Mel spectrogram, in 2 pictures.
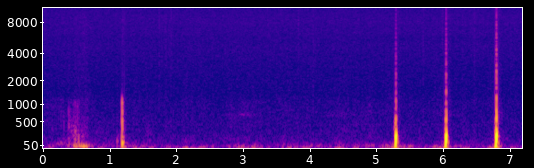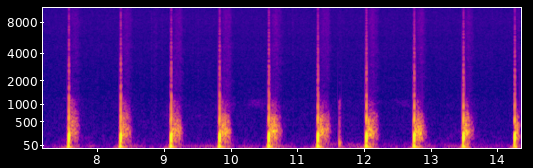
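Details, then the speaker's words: Manual blood pressure check with an arm cuff sphygmomanometer inflated to 180 and a stethoscope: sharp regular thumps begin about 80 a minute as the cuff deflates; Korotkoff sounds, systolic 130, diastolic 85. "the first time we heard a throbbing sound at 130 our systolic blood pressure is 130. the last time we heard a throbbing sound at 85 our diastole blood pressure is 85."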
